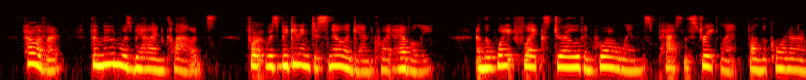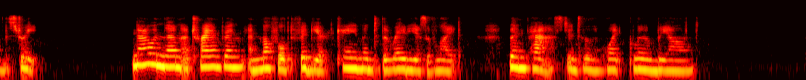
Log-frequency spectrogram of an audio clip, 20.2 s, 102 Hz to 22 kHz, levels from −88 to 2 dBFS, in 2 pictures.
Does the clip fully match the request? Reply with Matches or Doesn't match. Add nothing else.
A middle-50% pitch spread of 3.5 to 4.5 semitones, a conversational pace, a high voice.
Matches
